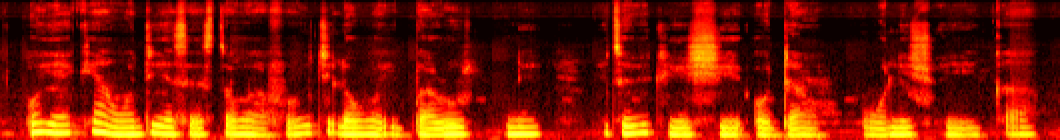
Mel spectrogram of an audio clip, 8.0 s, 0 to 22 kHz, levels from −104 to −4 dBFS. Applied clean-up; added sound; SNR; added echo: none; none; none; none.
